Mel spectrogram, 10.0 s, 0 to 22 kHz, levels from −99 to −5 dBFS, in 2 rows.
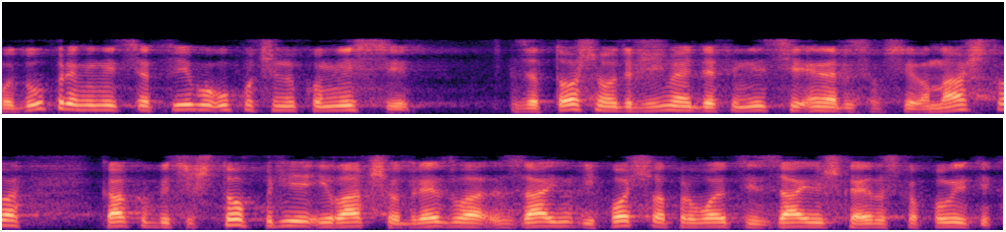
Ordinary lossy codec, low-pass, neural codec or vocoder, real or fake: none; 5.4 kHz; autoencoder, 48 kHz, 32 numbers a frame, DAC-VAE, trained on Japanese speech; fake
